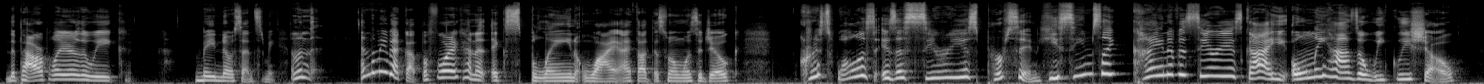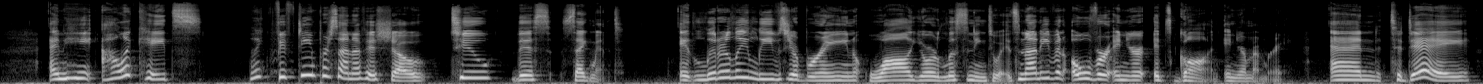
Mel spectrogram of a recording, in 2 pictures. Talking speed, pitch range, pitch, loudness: 170 wpm, 180-300 Hz, 225 Hz, -17 LUFS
